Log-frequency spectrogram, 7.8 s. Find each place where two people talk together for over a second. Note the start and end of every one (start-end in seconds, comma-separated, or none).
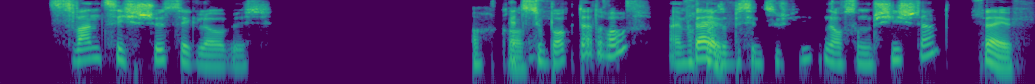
none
